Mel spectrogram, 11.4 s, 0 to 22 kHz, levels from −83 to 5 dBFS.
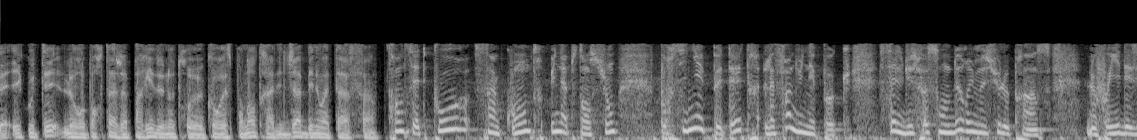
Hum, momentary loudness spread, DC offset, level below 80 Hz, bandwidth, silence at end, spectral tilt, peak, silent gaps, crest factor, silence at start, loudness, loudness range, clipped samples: none; 4 LU; under 0.1%; -28 dBFS; 6.2 kHz; 0 s; -5.5 dB/octave; -6 dBFS; none; 10 dB; 0 s; -17 LUFS; 1 LU; under 0.1%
